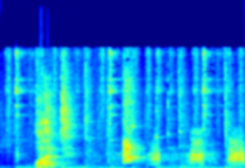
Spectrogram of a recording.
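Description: A puppy barking: one rising bark about half a second in, then a quick run of short, high yips, over background music.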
